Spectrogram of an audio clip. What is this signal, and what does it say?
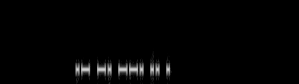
Morse code, heard as a keyed tone, about 47 wpm, 700 Hz. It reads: ANGIE
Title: USA Common Names - Max 5 Letters - 45wpm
